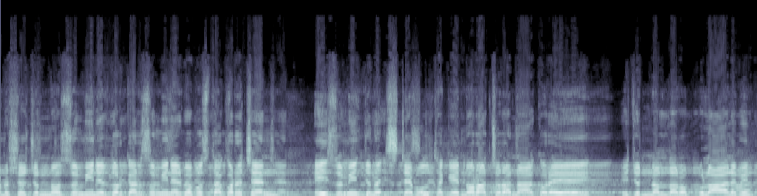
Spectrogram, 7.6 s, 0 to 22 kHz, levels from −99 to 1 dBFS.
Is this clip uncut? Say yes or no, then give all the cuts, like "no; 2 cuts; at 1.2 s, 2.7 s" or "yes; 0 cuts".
yes; 0 cuts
